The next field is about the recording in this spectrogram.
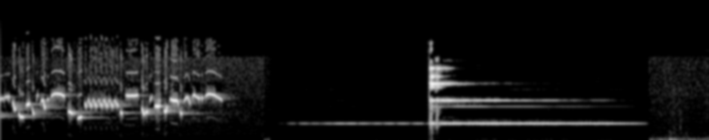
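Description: A quick burst of high, twittering bird chirps lasts a few seconds, followed after a pause by a single bright bell-like ding that rings out and slowly fades.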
